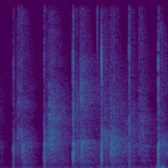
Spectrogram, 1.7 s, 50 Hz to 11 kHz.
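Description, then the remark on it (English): An audience, asked to applaud if aged 18 to 30 without a driver's license, applauds in a steady wash of clapping, with a handful of sharper, louder claps standing out at irregular moments. Nobody speaks over it. “Applause, please, audience, if you are between the ages of 18 and 30 and don't have a driver's license.”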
